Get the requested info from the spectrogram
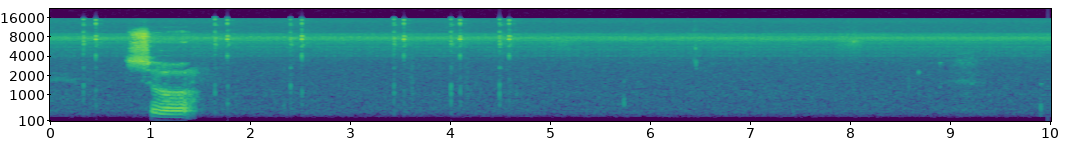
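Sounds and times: high-pitched hiss: 0.0 - 10.0.

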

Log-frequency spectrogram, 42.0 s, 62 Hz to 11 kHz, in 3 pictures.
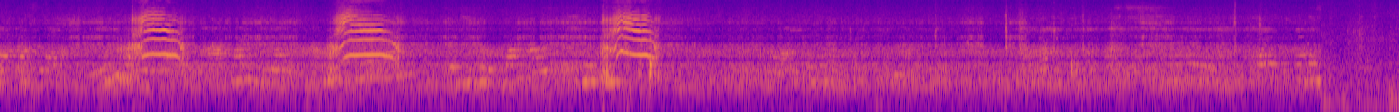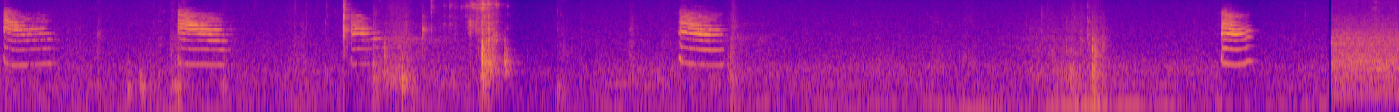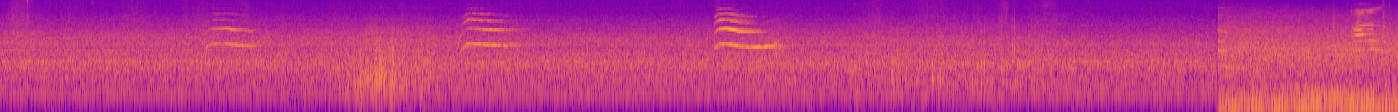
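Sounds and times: kitten meowing: 1.3 - 1.9, 3.3 - 4.0, 6.1 - 6.6, 14.0 - 14.6, 15.8 - 16.3, 20.8 - 21.3, 26.2 - 26.6, 30.0 - 30.6, 32.6 - 33.2, 35.1 - 35.8, 41.5 - 41.9.

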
